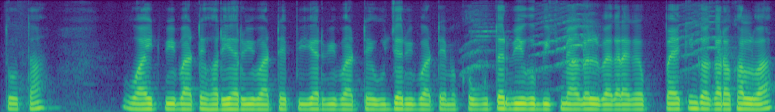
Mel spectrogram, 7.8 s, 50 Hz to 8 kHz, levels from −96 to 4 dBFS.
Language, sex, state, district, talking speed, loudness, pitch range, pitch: Bhojpuri, male, Bihar, Muzaffarpur, 200 wpm, -16 LUFS, 135-140 Hz, 135 Hz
